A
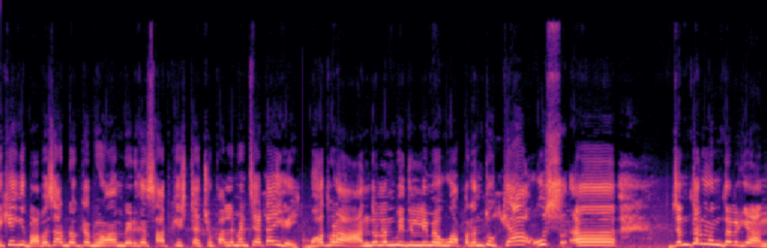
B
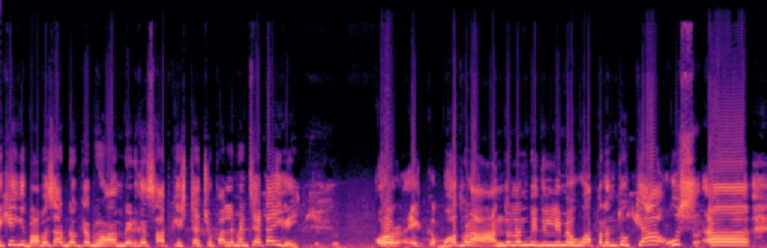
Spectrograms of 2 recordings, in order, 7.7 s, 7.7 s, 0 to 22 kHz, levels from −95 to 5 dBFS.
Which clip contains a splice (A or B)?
A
